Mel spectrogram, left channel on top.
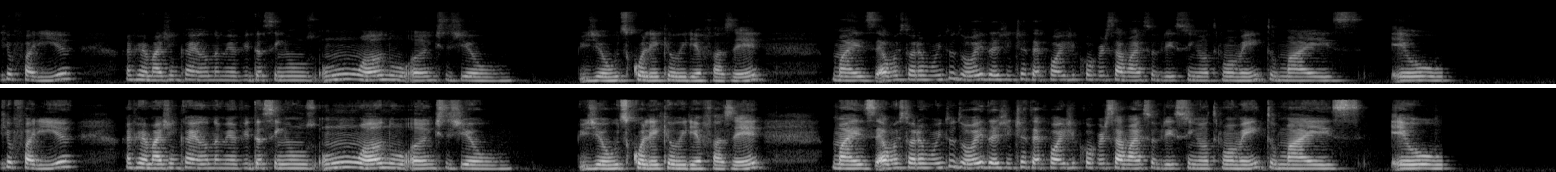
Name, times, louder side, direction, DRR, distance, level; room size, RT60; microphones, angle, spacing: voice 1, 0.0-5.1 5.8-13.5 13.9-14.4, right 6 dB, 60° right, 0.4 m, -24 dB
12.0 x 7.4 x 2.7 m
head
